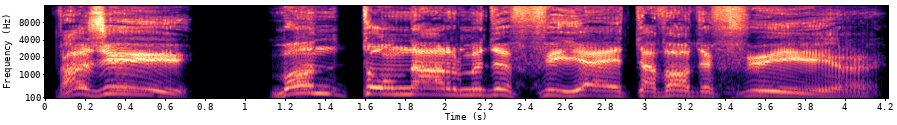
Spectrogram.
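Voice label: Heavy taunts, french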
